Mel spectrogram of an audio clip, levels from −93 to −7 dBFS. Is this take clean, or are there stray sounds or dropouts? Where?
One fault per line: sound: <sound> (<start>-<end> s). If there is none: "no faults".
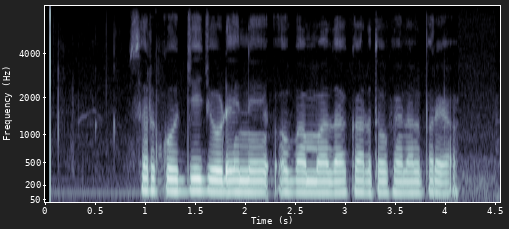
no faults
